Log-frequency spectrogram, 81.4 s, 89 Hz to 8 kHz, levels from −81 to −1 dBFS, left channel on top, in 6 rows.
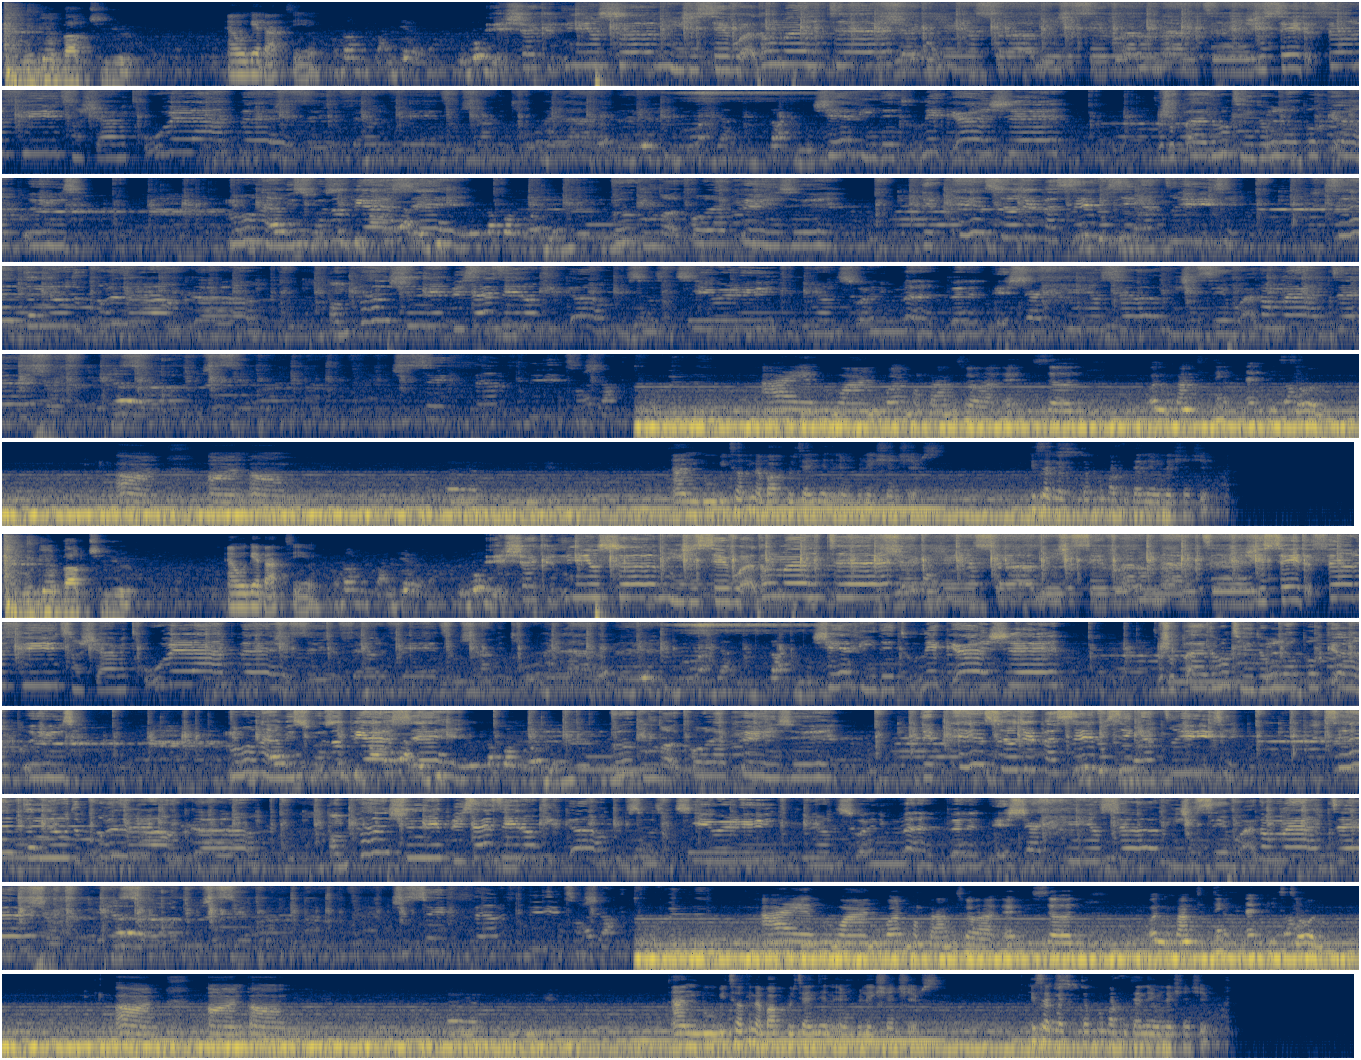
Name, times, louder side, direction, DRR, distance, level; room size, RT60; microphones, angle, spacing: voice 1, 0.0-1.3 3.4-3.6 4.0-4.1 4.7-5.0 9.2-9.3 20.0-20.1 21.3-21.4 29.8-31.4 31.7-32.9 33.2-33.3 37.9-38.0 38.5-38.6 55.4-55.7 62.3-63.1 63.3-63.8 65.8-66.5 67.1-67.5 72.3-72.6 72.9-73.4 78.2-78.4, right 3 dB, 75° right, 1.2 m, -33 dB
voice 2, 2.3-3.2 4.8-24.2 24.4-31.8 32.1-60.4 60.9-61.4 61.9-65.1 65.7-67.5 69.0-71.0 74.5-77.2 78.1-80.1, right 7 dB, 50° right, 0.7 m, -30 dB
sound 1, 60.6-79.6, right 1 dB, 15° right, 0.5 m, -25 dB
13.0 x 5.2 x 3.9 m
head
